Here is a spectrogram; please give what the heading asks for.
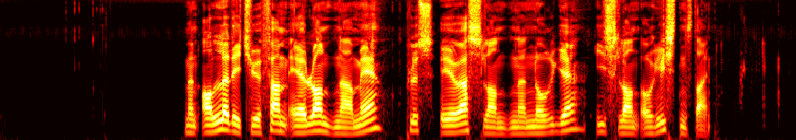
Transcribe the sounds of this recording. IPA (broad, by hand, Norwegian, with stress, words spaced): ˈmɛn ˈɑlə ˈdiː c͡çʉːəˈfæm ˈeːʉˌlɑndn̩ə ˈæːʁ ˈmeː ˈplʉs eːøːˈæˌslɑndn̩ə ˈnɔʁɡə ˈiːslɑn ˈoːɡ ˈlɪʃtn̩ˌstɑɪn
